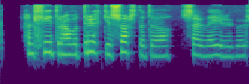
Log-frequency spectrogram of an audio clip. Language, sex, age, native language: Icelandic, male, 11, Icelandic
